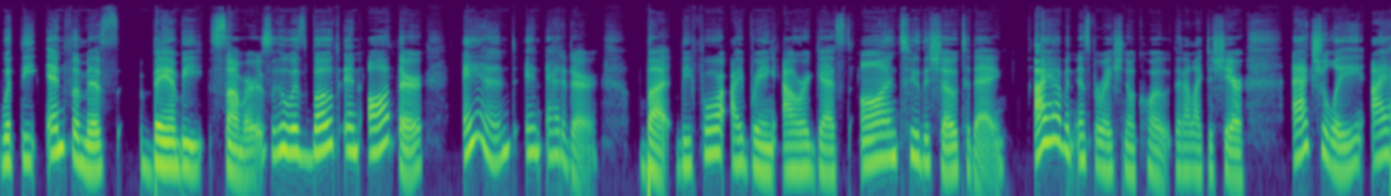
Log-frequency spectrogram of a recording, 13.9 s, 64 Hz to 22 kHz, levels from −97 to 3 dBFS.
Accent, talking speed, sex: American, 155 wpm, female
